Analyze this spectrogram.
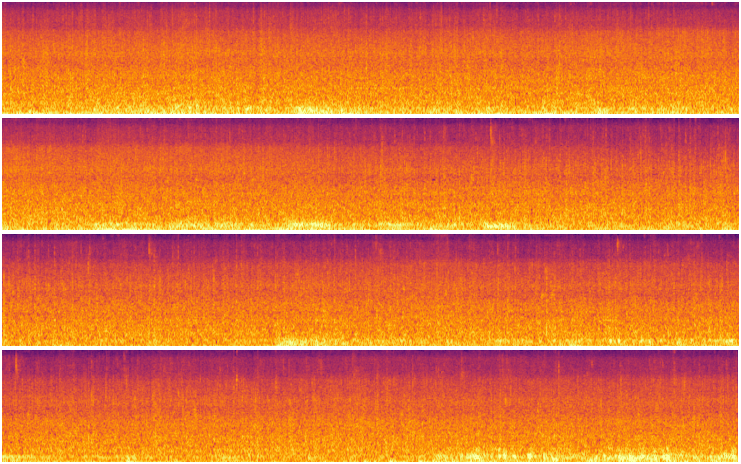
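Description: Steady, heavy rain falling in a dense hiss, with a deep low rumble that swells a couple of times, about a third of the way in and again near the end.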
